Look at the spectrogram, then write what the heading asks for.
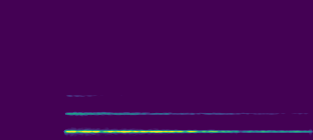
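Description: A single underwater sonar ping, a sound pulse whose returning echo is used to measure distance, sounds after a brief silence: a clear, high electronic tone that rings on and slowly fades in a long, reverberant tail. No voices are present.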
